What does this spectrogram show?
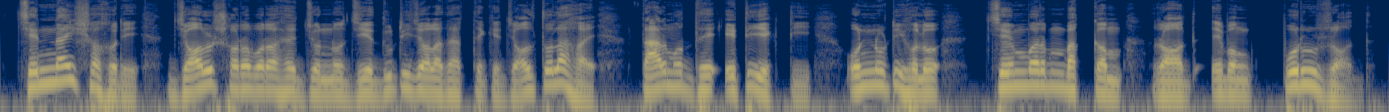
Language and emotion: Bengali, neutral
